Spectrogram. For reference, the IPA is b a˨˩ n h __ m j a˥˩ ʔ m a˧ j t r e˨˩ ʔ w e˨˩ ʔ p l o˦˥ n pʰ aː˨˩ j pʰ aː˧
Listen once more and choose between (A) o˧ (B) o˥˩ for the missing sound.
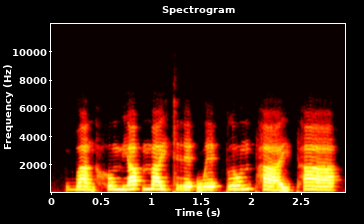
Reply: A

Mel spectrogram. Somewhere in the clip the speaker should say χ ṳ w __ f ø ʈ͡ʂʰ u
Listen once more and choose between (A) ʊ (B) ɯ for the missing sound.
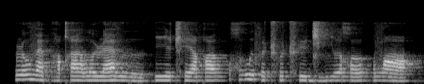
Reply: B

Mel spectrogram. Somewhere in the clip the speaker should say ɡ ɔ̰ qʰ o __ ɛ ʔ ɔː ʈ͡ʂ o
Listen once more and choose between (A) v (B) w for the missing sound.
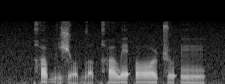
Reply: B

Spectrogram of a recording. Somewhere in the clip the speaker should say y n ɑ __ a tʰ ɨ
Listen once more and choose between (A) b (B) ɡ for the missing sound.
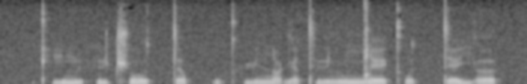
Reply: B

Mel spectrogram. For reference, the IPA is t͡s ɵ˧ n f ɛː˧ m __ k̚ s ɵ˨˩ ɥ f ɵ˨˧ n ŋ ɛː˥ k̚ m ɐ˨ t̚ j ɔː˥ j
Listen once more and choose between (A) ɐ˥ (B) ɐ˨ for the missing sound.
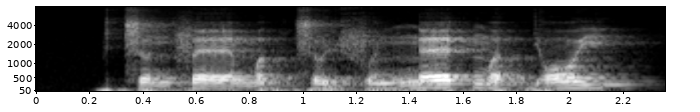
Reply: B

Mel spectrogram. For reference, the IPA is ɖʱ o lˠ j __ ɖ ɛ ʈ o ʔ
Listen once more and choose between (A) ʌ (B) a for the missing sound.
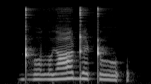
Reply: B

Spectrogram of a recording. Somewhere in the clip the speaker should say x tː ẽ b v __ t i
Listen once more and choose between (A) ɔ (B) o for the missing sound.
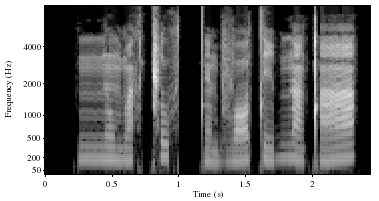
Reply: A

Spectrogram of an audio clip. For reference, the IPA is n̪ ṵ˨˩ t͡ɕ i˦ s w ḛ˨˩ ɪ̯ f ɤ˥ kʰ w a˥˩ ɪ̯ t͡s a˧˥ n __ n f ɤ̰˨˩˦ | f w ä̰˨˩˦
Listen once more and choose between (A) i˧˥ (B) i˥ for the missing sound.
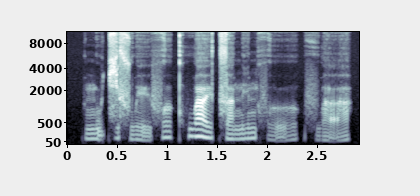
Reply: B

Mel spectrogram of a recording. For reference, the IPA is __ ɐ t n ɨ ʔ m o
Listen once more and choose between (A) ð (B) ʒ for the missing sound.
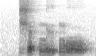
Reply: B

